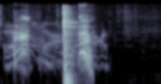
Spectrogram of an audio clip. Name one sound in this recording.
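A metal blade clangs sharply against another weapon.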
